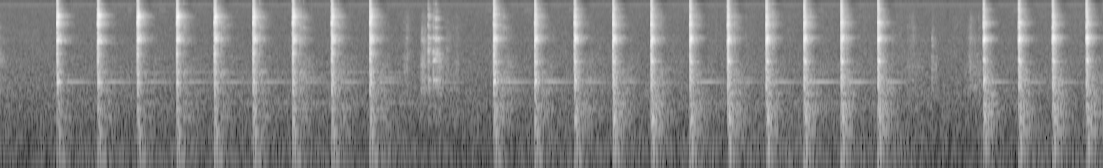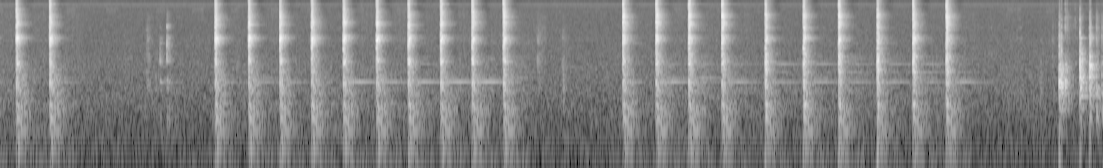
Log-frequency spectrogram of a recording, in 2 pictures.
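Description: Hammer striking a steel rod clamped in a bench vise, bending it into a pump handle. Five runs of quick, even blows, about two and a half a second, with short pauses between, each blow ringing.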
